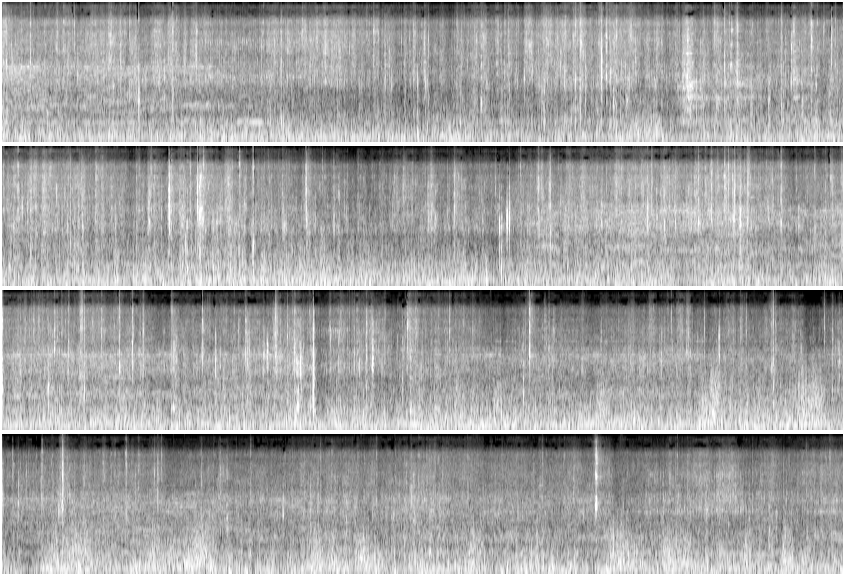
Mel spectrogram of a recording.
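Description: Wind rushes loudly over a microphone while riding outdoors.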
